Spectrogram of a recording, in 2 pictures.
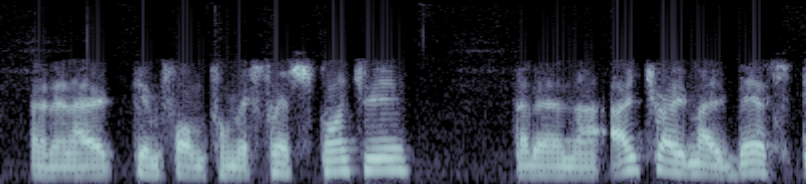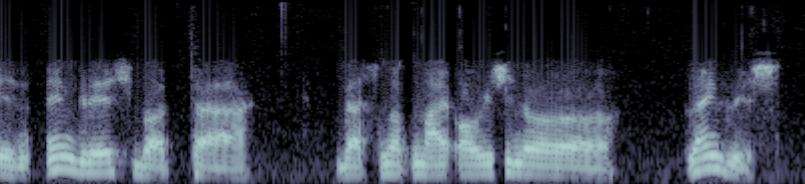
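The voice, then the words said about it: Non-native English accent. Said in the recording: “I'm not really good on English because I got accent.”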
